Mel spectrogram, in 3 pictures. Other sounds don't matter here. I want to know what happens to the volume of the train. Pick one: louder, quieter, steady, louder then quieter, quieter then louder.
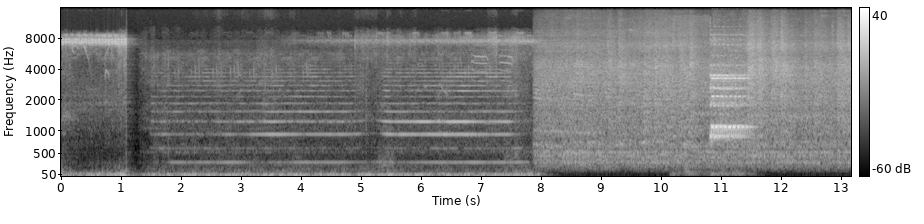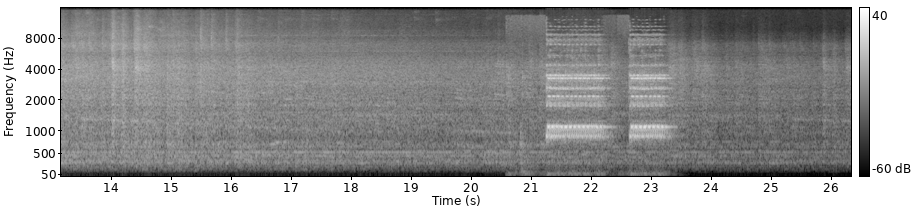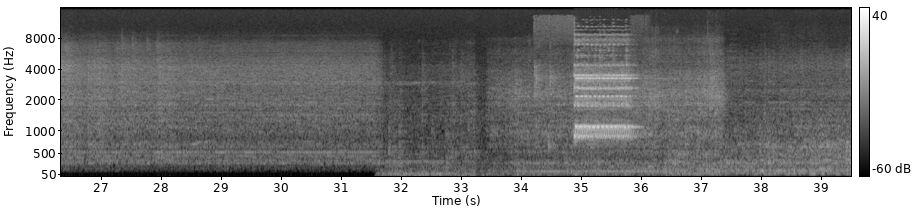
louder then quieter.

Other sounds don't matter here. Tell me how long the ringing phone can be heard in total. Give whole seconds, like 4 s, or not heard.
6 s.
